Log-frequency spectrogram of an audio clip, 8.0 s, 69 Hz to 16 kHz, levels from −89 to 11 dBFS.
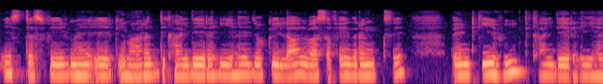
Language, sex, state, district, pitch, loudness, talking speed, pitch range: Hindi, male, Uttar Pradesh, Lucknow, 125 Hz, -15 LUFS, 170 wpm, 120-130 Hz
